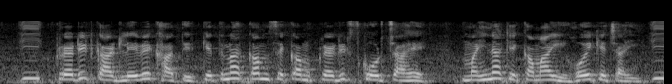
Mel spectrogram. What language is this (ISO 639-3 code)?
bho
